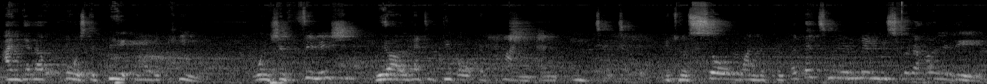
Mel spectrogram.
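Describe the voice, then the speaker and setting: A woman's voice: on the high side, normal speed, distant mic. A woman from Jamaica sharing a cheerful, nostalgic holiday memory. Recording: echoey room with noise.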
